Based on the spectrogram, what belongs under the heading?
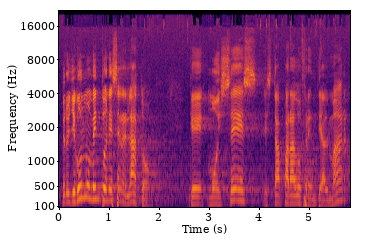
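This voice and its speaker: A man's voice: fairly high pitch, sing-song, unhurried, a little hiss or hum. Casting note: middle-aged Mexican man preaching, slightly raised voice, emphatic and storytelling, long hall echo. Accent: Mexican Spanish. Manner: preaches with rising, emphatic storytelling and acted-out quotes. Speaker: pastor. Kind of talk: sermon.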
